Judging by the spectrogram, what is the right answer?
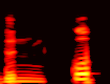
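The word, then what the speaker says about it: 눈곱: 원뜻이 유지가 되기 때문에 발음은 눈꼽 눈살 으름장이라고 된 소리로 바람 하지만 그죠 원형대로 적게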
